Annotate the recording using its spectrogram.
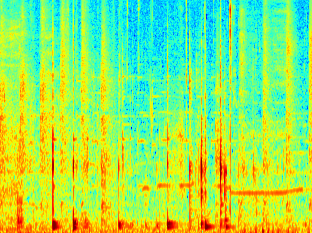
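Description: Close-miked chewing and mouth sounds of someone eating chicken heads, coming in short irregular bursts with a few small clicks, over faint background music.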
